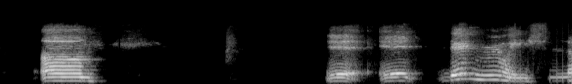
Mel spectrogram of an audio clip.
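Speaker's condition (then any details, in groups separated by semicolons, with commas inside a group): Cerebral palsy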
